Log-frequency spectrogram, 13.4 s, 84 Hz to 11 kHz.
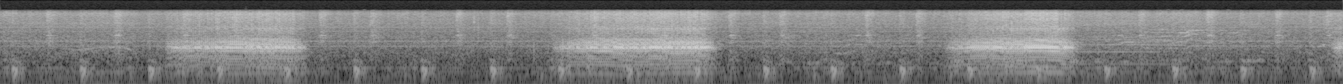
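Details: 11-year-old Shih Tzu snoring: regular rattling snores about every four seconds, roughly fifteen breaths a minute, with soft clicking between breaths.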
